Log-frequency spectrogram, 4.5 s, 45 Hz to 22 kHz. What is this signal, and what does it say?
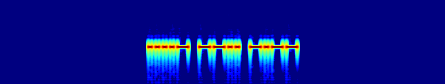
Morse code, heard as a keyed tone, about 31 wpm, 700 Hz. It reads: 4ZY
